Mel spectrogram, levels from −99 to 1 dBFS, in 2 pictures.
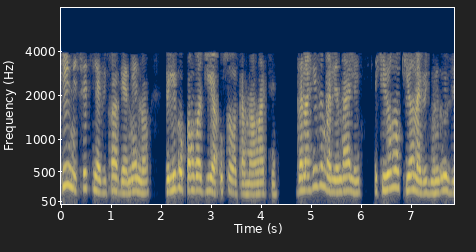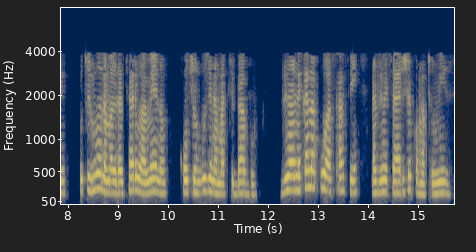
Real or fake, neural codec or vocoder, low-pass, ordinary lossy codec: fake; codec, 44.1 kHz, 3.4 kbps, Pupu-Codec; 7.2 kHz; AAC, 16 kbps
